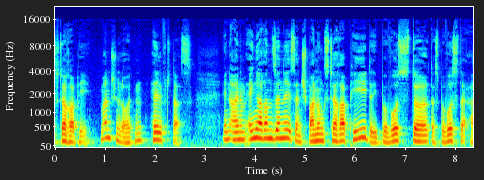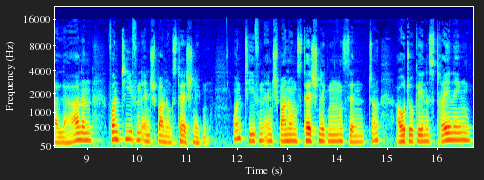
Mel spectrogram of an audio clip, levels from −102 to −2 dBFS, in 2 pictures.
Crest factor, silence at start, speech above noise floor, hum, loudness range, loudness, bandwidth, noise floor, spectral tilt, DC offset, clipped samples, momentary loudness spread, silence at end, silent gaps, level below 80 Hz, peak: 18 dB; 0 s; 31 dB; none; 6 LU; -23 LUFS; 14.5 kHz; -53 dBFS; -7 dB/octave; under 0.1%; under 0.1%; 12 LU; 0 s; none; -56 dBFS; -4 dBFS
